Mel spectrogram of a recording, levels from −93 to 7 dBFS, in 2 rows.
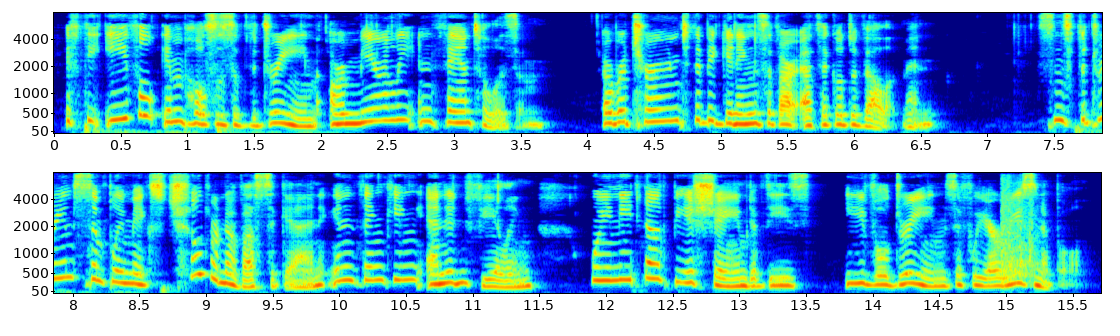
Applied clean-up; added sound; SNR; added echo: classical method WPE with log-MMSE.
